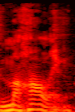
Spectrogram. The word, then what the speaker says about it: Mount Holly: You guys, like, they my friends live in this town called Mount Holly, but it's pronounced Mahali. But then there's Mount, what's the mount next to it? – Laurel. – Mount Laurel's just Mount Laurel. It's not Malaurel.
